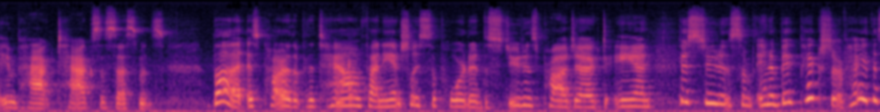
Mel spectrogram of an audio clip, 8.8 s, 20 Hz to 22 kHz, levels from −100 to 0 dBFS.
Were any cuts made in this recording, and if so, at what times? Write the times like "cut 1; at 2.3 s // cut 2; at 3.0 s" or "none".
cut 1; at 3.0 s // cut 2; at 6.8 s // cut 3; at 7.5 s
